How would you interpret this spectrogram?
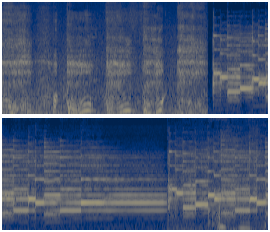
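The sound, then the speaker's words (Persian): A phone's melodic electronic ring tone plays steadily and loudly for several seconds, set between bursts of harsh, throaty vocal noise before and after it. “باش که در تلفن زنگ بزنم.”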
